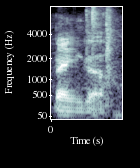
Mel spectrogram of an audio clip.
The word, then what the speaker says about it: Bungo: it's spelled right yeah it's just pronounced bingo don't confuse me or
